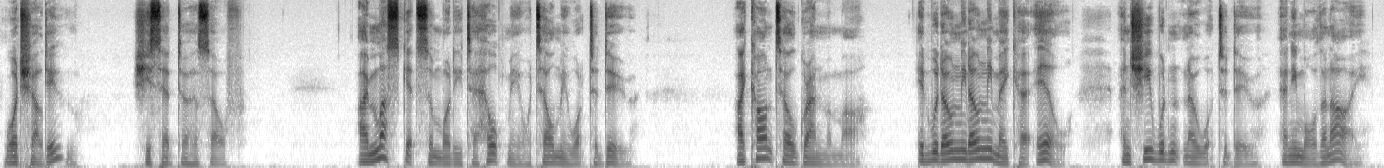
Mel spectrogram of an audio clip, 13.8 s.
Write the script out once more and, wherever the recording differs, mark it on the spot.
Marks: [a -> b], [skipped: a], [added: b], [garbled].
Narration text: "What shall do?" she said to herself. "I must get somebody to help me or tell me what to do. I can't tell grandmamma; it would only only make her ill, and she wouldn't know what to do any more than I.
"What shall do?" she said to herself. "I must get somebody to help me or tell me what to do. I can't tell grandmamma; it would only only make her ill, and she wouldn't know what to do any more than I.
